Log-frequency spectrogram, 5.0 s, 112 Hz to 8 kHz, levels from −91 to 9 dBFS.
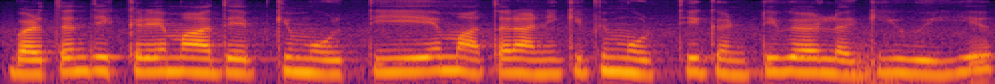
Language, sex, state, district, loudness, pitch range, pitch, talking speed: Hindi, female, Punjab, Pathankot, -17 LUFS, 195-215 Hz, 205 Hz, 205 wpm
